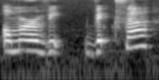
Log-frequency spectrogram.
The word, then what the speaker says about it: Omorovicza: I got this on Cult Beauty, it's by the brand Omoro-- vicza? Omorovicza. I can never say it properly, it's-- It's a brand I struggle to pronounce.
